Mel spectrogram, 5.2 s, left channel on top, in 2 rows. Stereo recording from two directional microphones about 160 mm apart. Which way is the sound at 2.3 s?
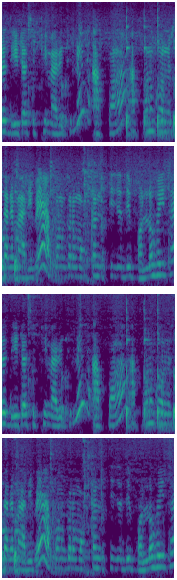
25° right (ahead or behind).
